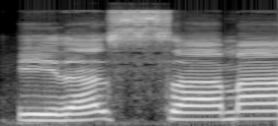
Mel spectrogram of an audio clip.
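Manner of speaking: slow recitation, last vowel of সামা held very long; four-alif stretch. Shown as a demonstration. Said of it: "চার আলিফ টান দিব".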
